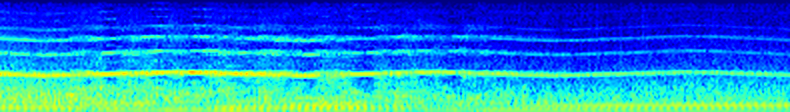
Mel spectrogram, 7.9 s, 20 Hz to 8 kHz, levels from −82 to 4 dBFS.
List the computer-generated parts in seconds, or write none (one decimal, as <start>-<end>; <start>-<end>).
0.7-4.9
